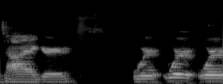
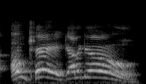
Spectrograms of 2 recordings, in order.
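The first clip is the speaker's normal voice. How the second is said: higher, louder rushed bail-out; panicked exit; 10 semitones higher, 4 dB louder than usual. Retold or imitated. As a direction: blurt it out, desperate to escape. Panicked escape from gas station.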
